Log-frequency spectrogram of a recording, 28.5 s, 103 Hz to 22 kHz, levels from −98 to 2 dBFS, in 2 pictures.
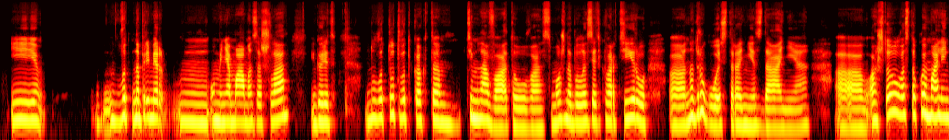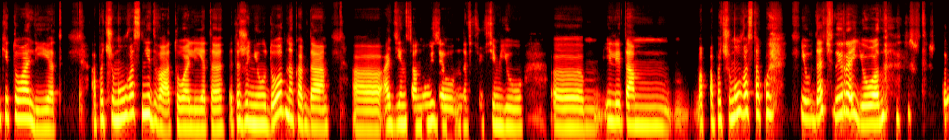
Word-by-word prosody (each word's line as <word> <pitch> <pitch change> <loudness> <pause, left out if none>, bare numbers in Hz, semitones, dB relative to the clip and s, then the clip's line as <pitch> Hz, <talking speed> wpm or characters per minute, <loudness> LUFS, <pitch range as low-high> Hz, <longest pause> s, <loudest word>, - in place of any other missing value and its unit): и 220 0 0 0.8
в 205 +2 -5
вот, 255 -2 +1
например, 235 -1 +2
м, 210 -1 -3
у 210 - -3
меня 210 -1 +2
мама 205 -1 +3
зашла 210 +4 +1 0.4
и - - -7
говорит: 205 -1 0 0.4
"Ну, 230 +2 -3
вот 245 +1 -1
тут 270 -2 -3
вот 240 -1 -2
как-то 220 -1 0 0.3
темновато 185 -8 +2
у 175 0 -1
вас. 170 +1 -4
Можно 210 +1 0
было 200 0 +1
взять 205 -1 -3
квартиру, 210 0 0 0.3
а, 185 +1 +1
на 250 +4 +2
другой 195 - +1
стороне 185 0 -1
здания. 170 0 -3 0.4
А 175 0 0
в - - -9
А 220 - +2
что 275 +8 +2
у - - +1
вас 270 0 0
такой 275 +2 +3
маленький 250 -1 +2
туалет? 195 - +1 0.5
А 195 - -6
почему 225 +2 +1
у - - +2
вас 285 +1 0
не 285 0 +7
2 175 -8 +1
туалета? 170 0 -1
Это 190 +4 -3
же 210 +1 -1
неудобно, 200 - +2
когда, 175 -4 +1 0.4
а, 160 -1 0
1 190 +1 0
санузел 185 -1 -1
на 180 -1 -11
всю 190 - -23
семью". 180 -3 -4 0.4
Э, - - -1 0.4
м, 170 +10 -12
или 215 0 0
там, 190 -1 +3 0.5
м: 275 - -21
"А 200 - -1
а 210 - -1
почему 230 +6 +1
у - - +2
вас 305 +1 +1
такой 285 -1 0 0.4
неудачный 255 +4 +1
район?" 205 -7 +6
Что - - -13 0.8
что? 485 - -4
205 Hz, 145 wpm, -20 LUFS, 180-235 Hz, 0.8 s, не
